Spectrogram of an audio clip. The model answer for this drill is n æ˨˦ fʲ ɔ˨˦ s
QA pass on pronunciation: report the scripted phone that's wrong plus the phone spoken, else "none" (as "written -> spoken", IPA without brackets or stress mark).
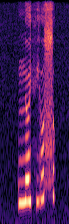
æ˨˦ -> œ˨˦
